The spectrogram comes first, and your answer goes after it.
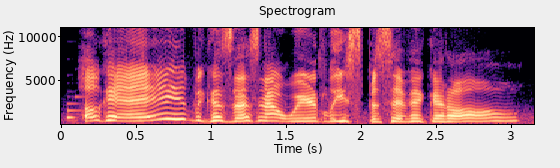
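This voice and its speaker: A woman voicing a tiny, childlike, bubbly companion creature in a video game, squeaky, chirpy and expressive. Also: moderate pace, a little hiss or hum. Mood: puzzled. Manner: chirpy, expressive, refers to self by name. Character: tiny childlike floating companion, bubbly, food-loving, third-person talker. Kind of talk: English video game voice acting.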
